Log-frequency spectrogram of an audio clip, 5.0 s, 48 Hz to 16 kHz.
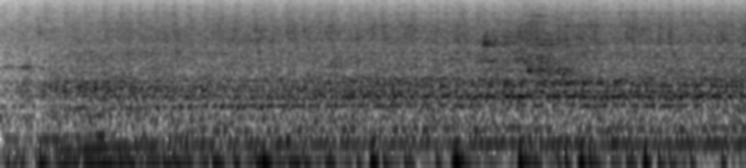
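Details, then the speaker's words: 1957 REO dump truck with a Gold Comet engine, sitting 22 years, dump-bed hydraulics tested after the tailgate chains were unhooked. Engine held at steady speed with a faint even pump hum, no strain or chatter as the bed lifts; the hydraulics work well. "Okay, here we go. Them hydraulics work good."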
